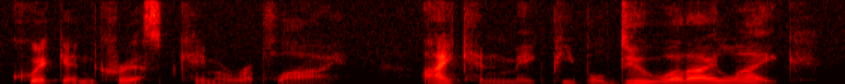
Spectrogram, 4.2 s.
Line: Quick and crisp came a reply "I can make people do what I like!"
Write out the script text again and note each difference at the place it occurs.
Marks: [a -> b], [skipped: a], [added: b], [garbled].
Quick and crisp came a reply "I can make people do what I like!"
